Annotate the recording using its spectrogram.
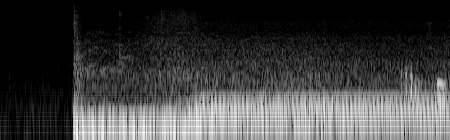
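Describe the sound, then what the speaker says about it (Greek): A car engine kicks in abruptly after half a second of near silence, then runs on steadily with a low rumble and a rising hum, fairly close and alone with no talk. "Ακούω αμάξι"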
